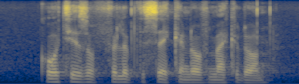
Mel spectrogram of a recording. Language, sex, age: English, male, 22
